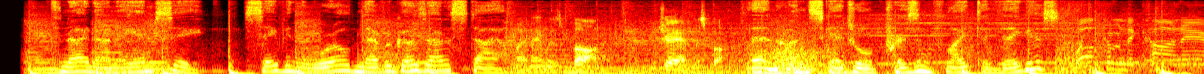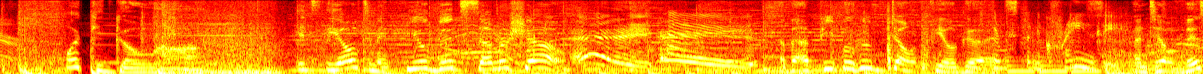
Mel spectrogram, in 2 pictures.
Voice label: men promos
